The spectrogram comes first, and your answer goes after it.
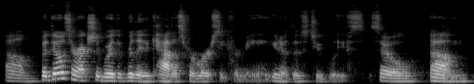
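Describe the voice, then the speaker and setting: A woman's voice: deep voice, fast talker, gravelly, a little mellow. A woman in her forties, a guest author, telling her story in reflective, casual conversation with frequent laughs.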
